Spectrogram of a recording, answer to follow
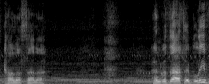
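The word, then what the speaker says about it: Kan-E-Senna: conveyed to horned one kanasana also i keep saying it wrong it is kana senna and with that i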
